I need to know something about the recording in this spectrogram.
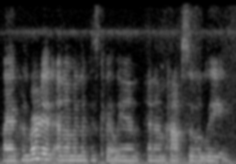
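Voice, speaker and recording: A woman's voice: medium pitch, fairly even intonation, brisk, recorded from a distance. A woman co-hosting a casual podcast from a room at home, her thoughts wandering through fillers and restarts. She sits a little away from the mic, so the room rings around her voice and a faint hiss sits underneath. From Bangladesh and the United States. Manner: rambling, full of fillers and restarts. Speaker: podcast co-host. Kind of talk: casual chat. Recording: roomy, off-mic with faint background noise.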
